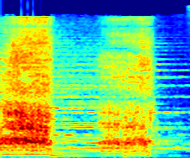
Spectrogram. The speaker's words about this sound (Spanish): El soldado se volvió y dio un enorme oso que iba a lanzarse sobre él, dando horribles gruñidos.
